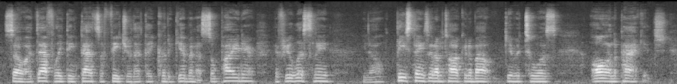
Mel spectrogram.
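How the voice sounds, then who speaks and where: A man with a slightly hoarse voice, talking casually as a wedding DJ reviewing equipment, relaxed and rambling with frequent ums and restarts. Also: medium pitch, fast talker, slight background noise.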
